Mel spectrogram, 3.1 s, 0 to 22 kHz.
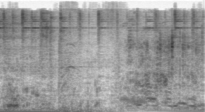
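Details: Three lion brothers in Kruger National Park, South Africa, in October 2009 fight over a kudu carcass after being drawn by buffalo distress calls, growling and snarling harshly, with music and a voice behind.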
